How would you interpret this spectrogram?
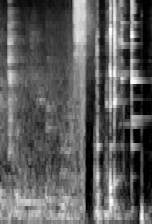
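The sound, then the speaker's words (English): Glasses clink together in a toast, a quick cluster of bright knocks and chimes after a soft hiss of background noise, with faint voices murmuring. “cheers.”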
